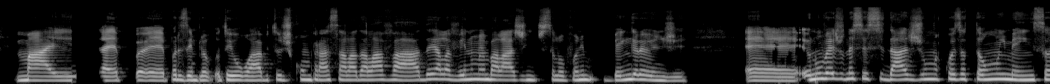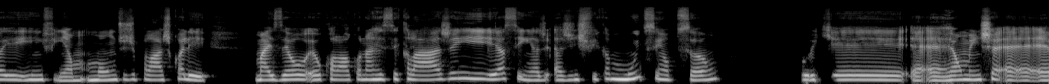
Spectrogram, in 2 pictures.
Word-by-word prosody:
Mas 185 -1 +2 0.3
é 185 0 +2 0.2
é, 185 -2 0
por 220 +5 -2
exemplo, 195 -1 +1
eu - - -5
tenho 205 +1 +2
o 195 0 -1
hábito 195 +2 -2
de 200 - -3
comprar 215 -2 -1
a 205 - -2
salada 210 0 -2
lavada 210 -1 -1
e 240 - 0
ela 235 -1 0
vem 215 +1 -1
em - - +3
uma 240 0 +3
embalagem 205 -2 0
de 205 +1 -6
celofane 210 +2 -2
bem 200 +3 -1
grande, 190 -7 -1 0.6
eh, 175 -1 -1
eu - - +2
não 250 +3 +4
vejo 260 -1 +1
necessidade 240 -4 -1
de 220 - -3
uma 240 -1 0
coisa 240 0 -2
tão 235 +1 +1
imensa 220 -1 +2
e, 210 -2 0
enfim, 215 -3 -1
é 175 - -1
um 185 +4 -2
monte 205 +3 +1
de 225 +1 -4
plástico 210 0 -3
ali. 205 -6 +2 0.5
Mas 210 0 +1
eu 220 +1 +2
eu 215 - +1
coloco 215 0 -4
na 220 0 +1
reciclagem 235 +3 +1
e, 230 - +3
assim, 245 -5 -3
a - - -1
gen 210 +3 -7
a 205 - -3
gente 215 +3 -1
fica 230 +2 -7
muito 245 +5 +6
sem 235 - -1
opção, 215 +2 -2 0.8
porque, 210 0 -2
eh 210 -1 +2 0.3
eh, - - +1
realmente, 220 +3 +3
é 195 -3 +1
215 Hz, 180 wpm, -23 LUFS, 200-230 Hz, 0.8 s, muito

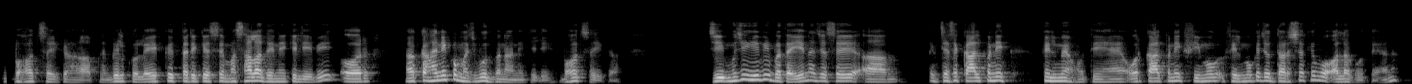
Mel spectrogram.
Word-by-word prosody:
बहुत 135 0 -3
सही 130 -3 -4
कहा 105 -1 -7
आपने, 100 +3 -9
बिल्कुल। 140 -4 -1
एक 135 +4 0
तरीके 150 0 +2
से 150 +2 -2
मसाला 160 +5 +4
देने 135 -2 -1
के 145 - -2
लिए 120 -2 -2
भी 190 - -3 0.2
और 135 +1 +3 0.3
अ, 150 - +5
कहानी 175 +6 +4
को 225 +2 +1
मज़बूत 155 -1 +1
बनाने 110 -5 -4
के - - -12
लिए 95 +1 -15
बहुत 165 +1 -1
सही 105 -9 -8
कहा। - - -18 0.9
जी, 160 +2 +6
मुझे 175 +9 +1
ये 210 - +6
भी 225 +1 +1
बताइए 150 -1 +3
ना, 185 +1 -2
जैसे 155 -1 +1
अ, 120 -1 -1 0.3
जैसे 160 +4 -1
काल्पनिक 170 +2 +2 0.3
फ़िल्में 160 -2 +3
होती 120 -1 -8
हैं 125 +1 -5
और 140 +2 -1
काल्पनिक 160 +3 +1
फिमो 150 +1 -1
फ़िल्मों 150 0 -1
के 180 - -2
जो 170 - +1
दर्शक 160 +5 -1
हैं 200 - -1
वो 180 - +2
अलग 130 -3 -1
होते 100 -2 -13
हैं, 95 - -14
है - - -9
ना? 180 - -8
145 Hz, 215 wpm, -24 LUFS, 130-165 Hz, 0.9 s, जी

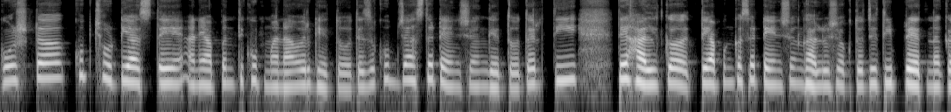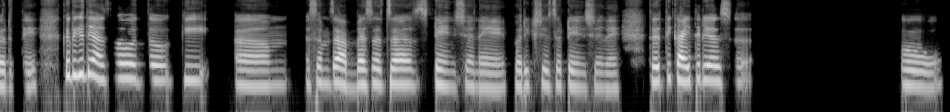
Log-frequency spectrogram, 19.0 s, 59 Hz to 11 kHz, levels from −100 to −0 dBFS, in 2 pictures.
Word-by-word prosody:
गोष्ट 260 +4 -2 0.3
खूप 330 0 -9
छोटी 255 -4 -1
असते 230 0 +2
आणि 215 0 -4
आपण 215 +2 -5
ती 255 - -10
खूप 255 -6 -8
मनावर 200 +1 -3
घेतो. 185 -2 -7
त्याचं 200 +2 -6
खूप 265 -3 -10
जास्त 265 0 -2
टेन्शन 200 -2 -5
घेतो. 190 -1 -5
तर 220 0 -1 0.2
ती 260 +1 -1 0.4
ते 280 - +8
हलकं, 215 -1 +5 0.2
ते 230 - +5
आपण 235 +2 -14
कसं 255 +1 -2
टेन्शन 220 +1 -3
घालू 205 -2 0
शकतो, 205 -1 -6
ते 225 - 0
ती 230 - -2
प्रयत्न 200 -2 +4
करते. 195 0 -2 0.3
कधी-कधी 340 +1 +5
असं 285 +2 0
होतं, 270 -2 +2
की 260 -1 -2 0.3
अं, 205 -1 0 0.4
समजा 235 0 +5
अभ्यासाचाच 215 +1 +3
टेन्शन 205 -2 -2
आहे, 185 -1 -3
परीक्षेचं 205 +1 -3
टेन्शन 190 -1 -4
आहे. 180 0 -5 0.3
तर 240 - +7
ती 285 - -3
काहीतरी 265 +1 +7
असं 245 -2 -1 1.6
हो. 200 -1 -2
220 Hz, 145 wpm, -22 LUFS, 200-250 Hz, 1.6 s, ते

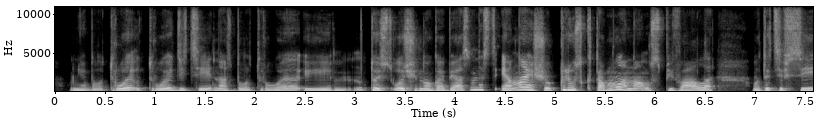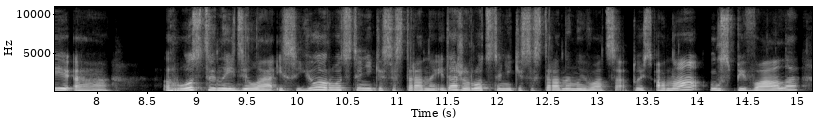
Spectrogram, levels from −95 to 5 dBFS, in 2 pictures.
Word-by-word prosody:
у - - -7
нее 170 -1 0
было 160 -1 -6
трое 210 +6 +1
трое 205 +3 0
детей, 190 +1 -2
нас 200 -5 -1
было 180 0 -2
3, 195 +6 -3
и, 175 -3 +1
м, 175 +1 -3
ну, - - -7
то 250 - 0
есть 220 0 +1
очень 225 -2 +2
много 190 -2 +2
обязанностей, 280 +11 -1
и - - 0
она 300 +10 +3
еще 245 -4 +1
плюс 260 0 +2
к - - -12
тому, 220 +11 +2
она 230 -3 0
успевала 215 +4 -1 0.4
вот 185 +4 -2
эти 225 -1 0
все, 225 +2 +1
а, 185 -2 -3 0.5
родственные 225 +1 +4
дела, 195 -1 +3
и 180 +3 -3
с 190 +1 -8
её 265 +11 +3
родственники 255 -4 -1
со 225 0 -8
стороны, 205 -3 -1
и 195 - -3
даже 250 -5 +2
родственники 220 -5 0
со 190 +3 -9
стороны 200 +2 -1
моего 190 -2 +2
отца. 180 +1 -7
То - - -7
есть 195 0 -5
она 220 +8 +1
успевала 210 +3 0
210 Hz, 190 wpm, -23 LUFS, 190-235 Hz, 0.5 s, родственные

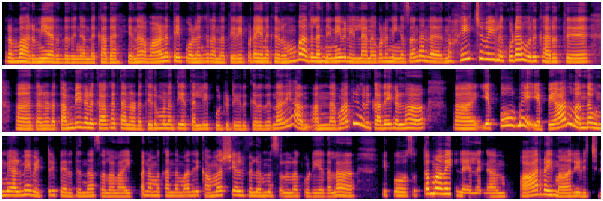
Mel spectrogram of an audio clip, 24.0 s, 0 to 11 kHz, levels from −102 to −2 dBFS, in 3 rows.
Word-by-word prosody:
ரொம்ப 195 +1 +1
அருமையா 185 +1 +2
இருந்ததுங்க, 165 -1 -3
அந்த 160 0 -2
கத! 170 -1 -1 0.3
ஏன்னா 175 +2 +1
'வானத்தை 210 +6 +2
போலங்கிற' 185 0 0
அந்த 175 -1 -1
திரைப்படம் 185 +2 0
எனக்கு 190 0 -1
ரொம்ப 215 +9 -1
அதில 215 -4 +2
நினைவில 200 +2 +2
இல்லன்னா 185 0 0
கூட, 195 +1 -1
நீங்க 185 0 -1
சொன்ன 210 +5 0
அந்த 205 -4 +2 0.2
நகைச்சுவையில 310 - +2
கூட 260 +3 +4
ஒரு 225 0 +3
கருத்து! 195 0 0 0.6
அ - - +1 0.2
தன்னோட 185 0 0
தம்பிகளுக்காக 230 0 +1
தன்னோட 200 -2 0
திருமணத்தையே 205 0 0
தள்ளி 185 +1 -1
போட்டுட்டு 185 0 -5
இருக்கிறது! 180 0 -5
நிறைய 275 - 0
அந் - - -5
அந்த 195 +1 -1
மாதிரி 380 - +2
ஒரு 260 -5 -2
கதைகள்லாம், 215 +2 +2 0.5
அ - - 0 0.4
எப்பவுமே, 360 - +2 0.2
எப்பயாது 205 - +4
வந்தா 255 +1 +3
உண்மையாலுமே 210 +2 +1
வெற்றி 200 +5 -7
பெறுதுன்னு 180 -1 -4
தான் 185 - -7
சொல்லலாம், 165 -1 -5
இப்ப 160 - -9
நமக்கு 200 -1 -5
அந்த 185 0 -5
மாதிரி 200 +2 -3
கமர்ஷியல் 215 +3 -1
ஃபிலிம்ன்னு 185 -1 -3
சொல்லக்கூடியதெல்லாம், 170 +1 -3 0.5
இப்போ 205 -1 -2 0.2
சுத்தமாவே 280 +5 +6
இல்ல, 190 - 0
இல்லங்க. 160 0 -8 0.4
பார்வை 235 +3 +3
மாறிடுச்சு! 170 0 -3
195 Hz, 150 wpm, -23 LUFS, 180-220 Hz, 0.6 s, சுத்தமாவே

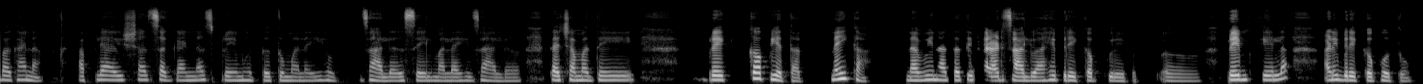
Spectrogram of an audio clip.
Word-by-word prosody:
बघा 210 0 -4
ना, 185 -5 -5 0.4
आपल्या 210 +3 -4
आयुष्यात 205 +1 -4
सगळ्यांनाच 195 0 -2
प्रेम 190 -1 -4
होतं, 185 -1 -5
तुम्हालाही 180 0 -7
होत 185 -3 -7 0.3
झालं 175 -3 -3
असेल, 180 0 +3
मलाही 175 +1 -6
झालं. 165 -3 -8 0.3
त्याच्यामध्ये 200 0 0 0.8
ब्रेकअप 210 +6 +4
येतात, 180 -7 +2 0.3
नाही 245 +4 +8
का? - - -3 0.4
नवीन 200 +3 +2
आता 195 0 +1
ते 205 - +1
फॅड 185 0 +6
चालू 185 -2 +3
आहे 180 +4 -1
ब्रेकअप-ग्रेकप 180 -3 -3 0.3
अ, - - -9 0.6
प्रेम 215 0 +8 0.2
केलं 210 +5 +2 0.4
आणि 205 +2 +2
ब्रेकअप 185 -4 +1
होतो. 160 -3 -3
190 Hz, 130 wpm, -24 LUFS, 180-205 Hz, 0.8 s, नाही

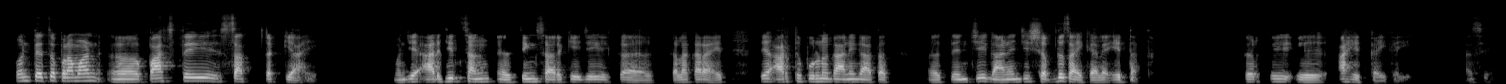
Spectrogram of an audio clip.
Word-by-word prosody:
पण 165 +2 -1
त्याचं 175 +1 +4
प्रमाण 165 +1 +4
अ, 120 0 +2
5-7% 145 0 +2
आहे. - - -6 0.8
म्हणजे 115 +5 0
अर्जित 135 +5 +2
संग 130 -1 +2 0.3
सिंग 130 0 +2
सारखे 115 0 0
जे 120 0 -2 0.2
क - - -3 0.5
कलाकार 115 +1 0
आहेत, 110 -1 -1 0.4
ते 140 - +1
अर्थपूर्ण 140 +2 +1
गाणे 120 -1 +4
गातात. 125 - +1 0.4
अ, 105 0 -3
त्यांचे 120 +6 0
गाण्यांचे 120 +4 +1
शब्दच 160 +4 +2
ऐकायला 105 0 +1
येतात. 110 +1 -6 0.9
तर 120 0 -1
ते 130 +1 -6 0.3
अ, - - -8 0.2
आहेत 115 -5 -4
काही-काही 85 - -12 0.6
असे. - - -22
125 Hz, 125 wpm, -24 LUFS, 115-145 Hz, 0.9 s, त्याचं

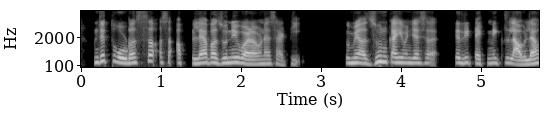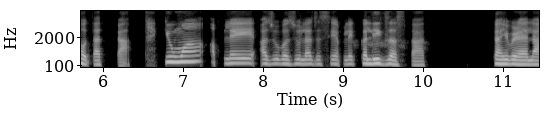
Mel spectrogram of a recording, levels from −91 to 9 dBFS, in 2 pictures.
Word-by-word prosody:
म्हणजे 240 +5 +2
थोडंसं 225 +2 +3
असं 230 - -6
आपल्या 215 0 +2
बाजूने 225 0 +3
वळवण्यासाठी 180 -5 +1 0.6
तुम्ही 215 +1 +4
अजून 215 +7 +3
काही 230 -1 +6
म्हणजे 215 -1 +1
असं 210 0 -3 0.3
कधी 220 0 +1
टेक्निक 200 +2 -2
लावल्या 175 -3 +6
होतात 160 -4 -3 0.2
का? - - -5 0.5
किंवा 255 +1 +1 0.3
आपले 205 +1 -2
आजूबाजूला 180 -1 -6
जसे 175 +1 -11
आपले 170 0 -8
कलीग्स 185 -1 0
असतात. 140 -3 -6 0.9
काही 180 -1 +1
वेळेला 165 -2 0
195 Hz, 130 wpm, -22 LUFS, 175-220 Hz, 0.9 s, काही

